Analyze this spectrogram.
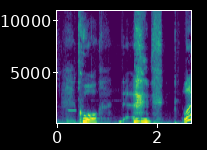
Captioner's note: laughs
